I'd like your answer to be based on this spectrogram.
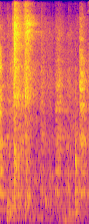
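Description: A dog following close behind at night pants in quick, soft, breathy puffs, faint and irregular over low background noise, with no one speaking.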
